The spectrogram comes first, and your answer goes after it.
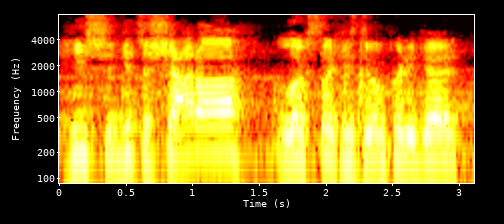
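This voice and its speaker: A man's voice: on the high side, flat delivery, moderate pace, darkish tone, faint music behind, poor audio. A man hosting a comic book read-along, giving casual commentary in a rambling, conversational, fan-like way.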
